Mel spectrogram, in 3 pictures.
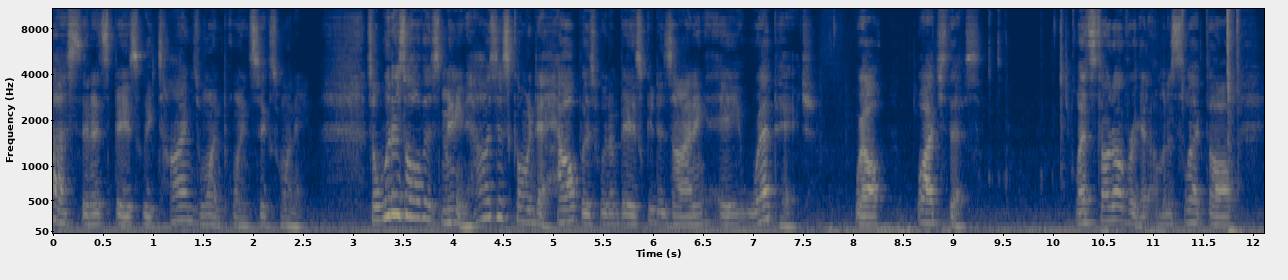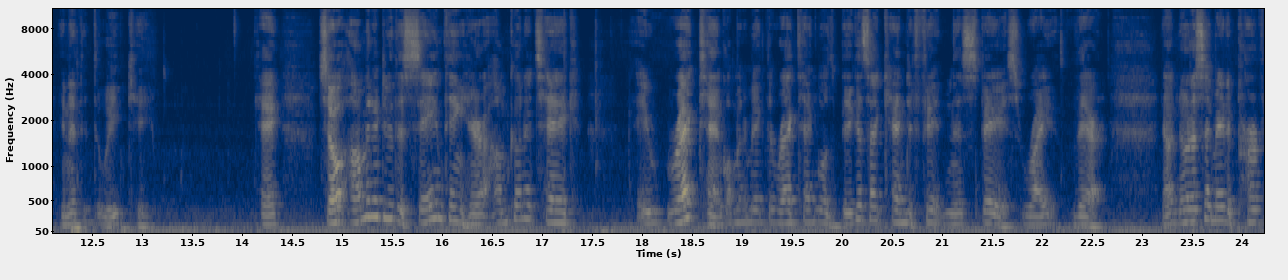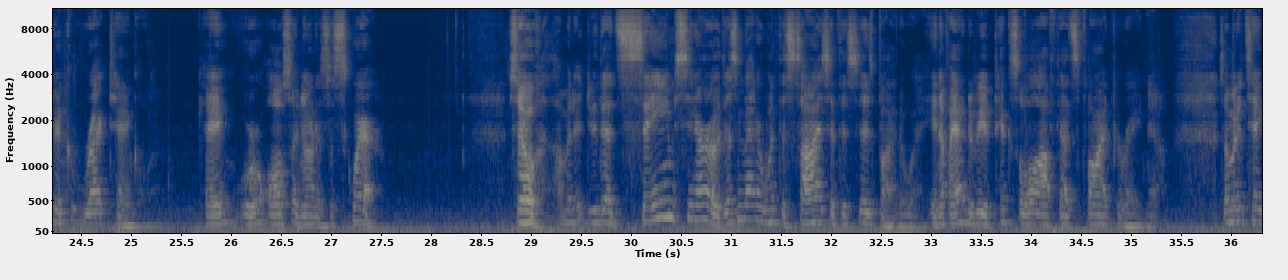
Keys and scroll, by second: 10.3 super+a.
